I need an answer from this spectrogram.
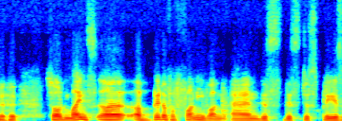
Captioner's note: giggles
